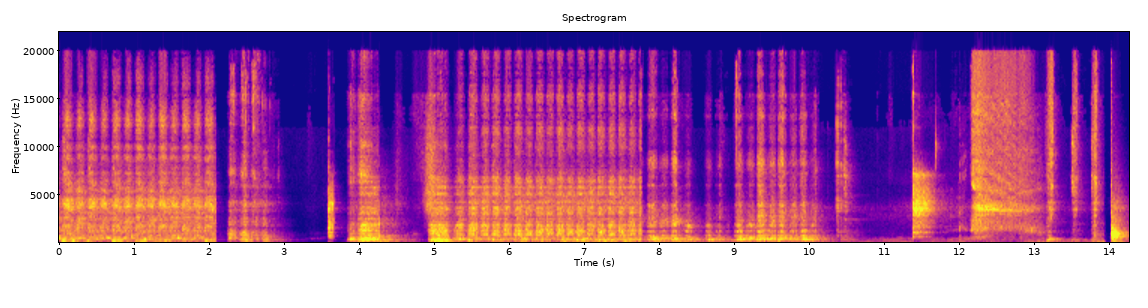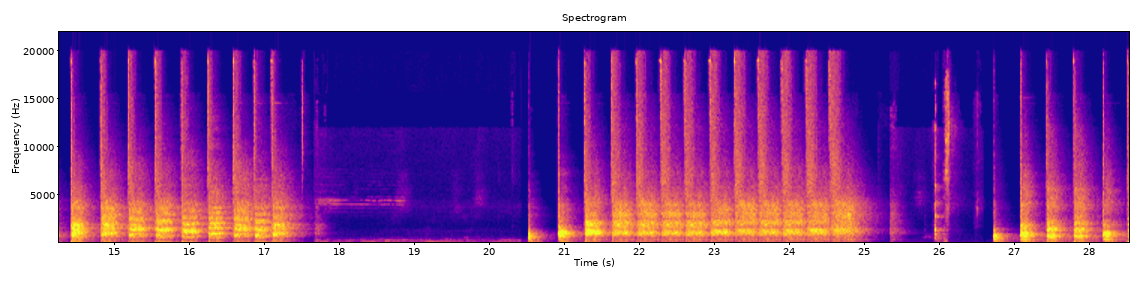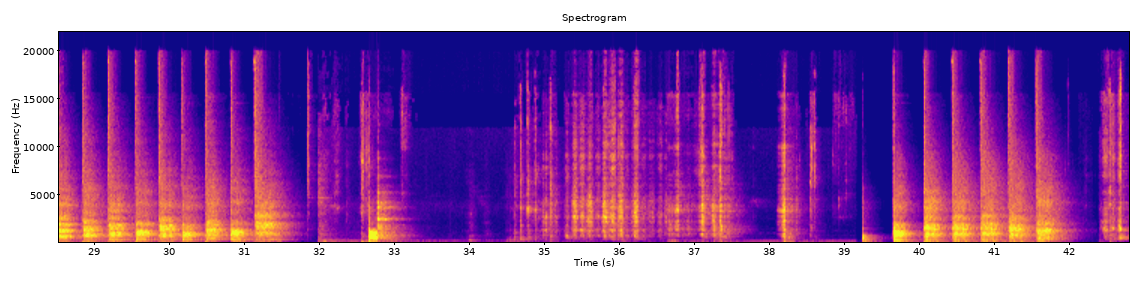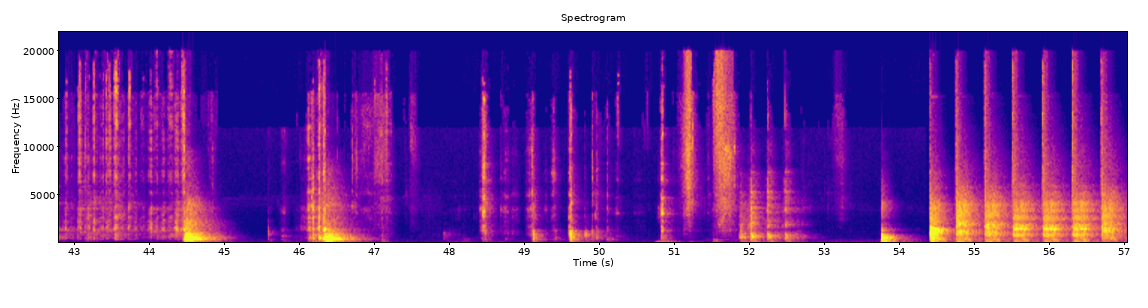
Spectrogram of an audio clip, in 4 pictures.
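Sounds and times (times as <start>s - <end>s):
hand tools scraping wood: 0.0s - 3.0s, 3.9s - 10.6s, 34.8s - 37.5s.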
